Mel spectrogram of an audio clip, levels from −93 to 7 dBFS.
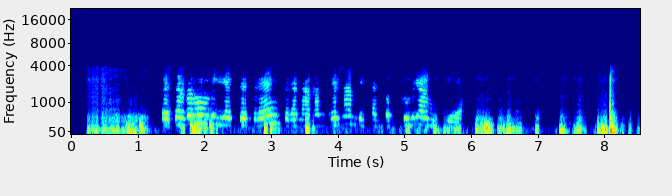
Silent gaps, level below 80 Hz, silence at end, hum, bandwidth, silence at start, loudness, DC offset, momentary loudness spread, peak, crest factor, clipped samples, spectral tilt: none; -40 dBFS; 0.15 s; none; 3.9 kHz; 0.25 s; -37 LUFS; under 0.1%; 17 LU; -10 dBFS; 26 dB; under 0.1%; -12 dB/octave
